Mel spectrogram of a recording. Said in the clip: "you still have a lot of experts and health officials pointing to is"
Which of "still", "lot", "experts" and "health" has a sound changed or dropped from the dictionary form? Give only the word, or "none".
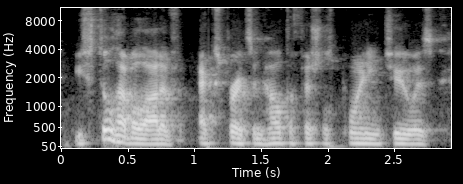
none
